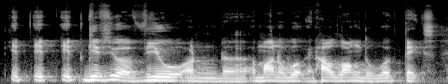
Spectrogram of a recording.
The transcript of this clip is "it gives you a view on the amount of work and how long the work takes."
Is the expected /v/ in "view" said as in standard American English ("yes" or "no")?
yes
